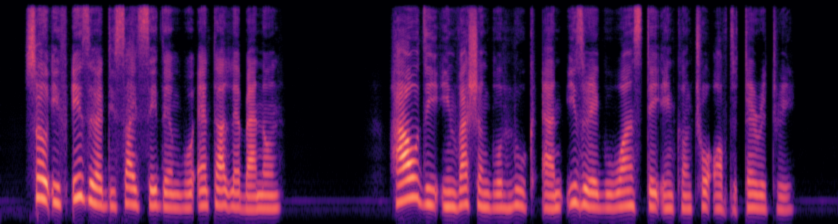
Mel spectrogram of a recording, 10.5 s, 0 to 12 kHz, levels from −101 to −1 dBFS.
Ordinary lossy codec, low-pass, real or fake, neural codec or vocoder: none; 10.8 kHz; fake; codec, 16 kHz in and 24 kHz out, 0.4 kbps, LongCat-Audio-Codec, two codebook decoder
